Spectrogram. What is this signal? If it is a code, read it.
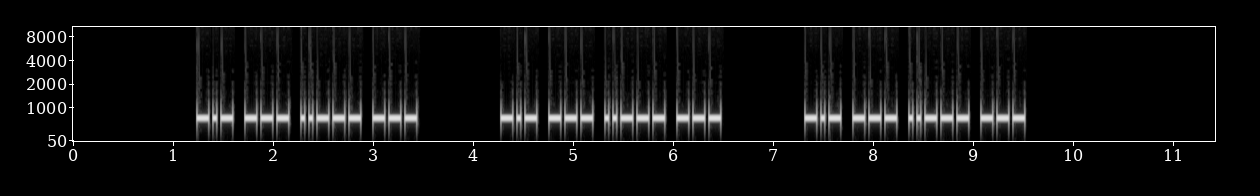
Morse code, heard as a keyed tone, about 30 wpm, 700 Hz. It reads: KO2O KO2O KO2O
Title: USA Call Signs - 4 Characters - Repeated 3x - 30wpm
